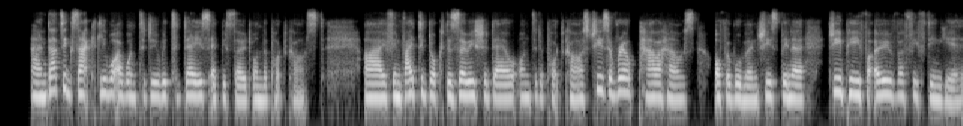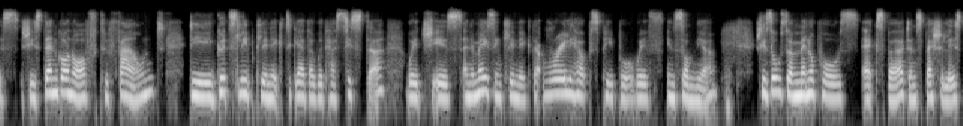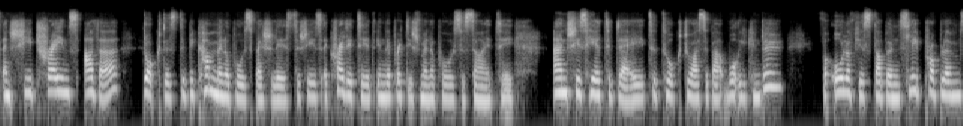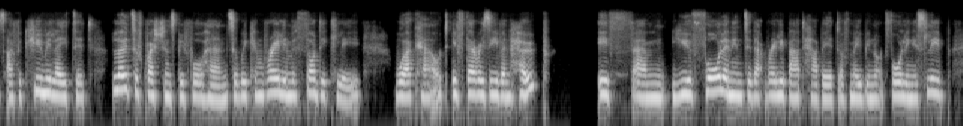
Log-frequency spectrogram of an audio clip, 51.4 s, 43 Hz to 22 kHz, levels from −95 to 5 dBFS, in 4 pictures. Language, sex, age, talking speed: English, female, 40-59, 160 wpm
